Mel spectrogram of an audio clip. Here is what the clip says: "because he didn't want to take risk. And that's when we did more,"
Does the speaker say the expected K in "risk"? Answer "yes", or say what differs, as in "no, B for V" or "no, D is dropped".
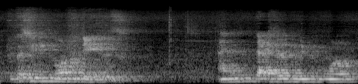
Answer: no, K is dropped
